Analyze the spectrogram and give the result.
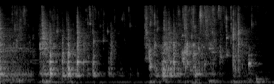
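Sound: tap water running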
